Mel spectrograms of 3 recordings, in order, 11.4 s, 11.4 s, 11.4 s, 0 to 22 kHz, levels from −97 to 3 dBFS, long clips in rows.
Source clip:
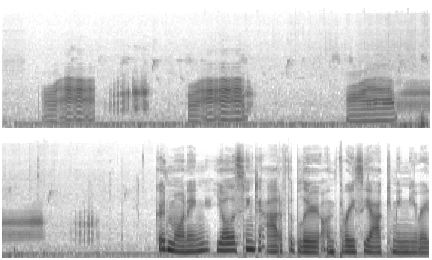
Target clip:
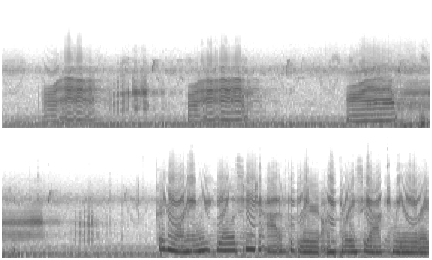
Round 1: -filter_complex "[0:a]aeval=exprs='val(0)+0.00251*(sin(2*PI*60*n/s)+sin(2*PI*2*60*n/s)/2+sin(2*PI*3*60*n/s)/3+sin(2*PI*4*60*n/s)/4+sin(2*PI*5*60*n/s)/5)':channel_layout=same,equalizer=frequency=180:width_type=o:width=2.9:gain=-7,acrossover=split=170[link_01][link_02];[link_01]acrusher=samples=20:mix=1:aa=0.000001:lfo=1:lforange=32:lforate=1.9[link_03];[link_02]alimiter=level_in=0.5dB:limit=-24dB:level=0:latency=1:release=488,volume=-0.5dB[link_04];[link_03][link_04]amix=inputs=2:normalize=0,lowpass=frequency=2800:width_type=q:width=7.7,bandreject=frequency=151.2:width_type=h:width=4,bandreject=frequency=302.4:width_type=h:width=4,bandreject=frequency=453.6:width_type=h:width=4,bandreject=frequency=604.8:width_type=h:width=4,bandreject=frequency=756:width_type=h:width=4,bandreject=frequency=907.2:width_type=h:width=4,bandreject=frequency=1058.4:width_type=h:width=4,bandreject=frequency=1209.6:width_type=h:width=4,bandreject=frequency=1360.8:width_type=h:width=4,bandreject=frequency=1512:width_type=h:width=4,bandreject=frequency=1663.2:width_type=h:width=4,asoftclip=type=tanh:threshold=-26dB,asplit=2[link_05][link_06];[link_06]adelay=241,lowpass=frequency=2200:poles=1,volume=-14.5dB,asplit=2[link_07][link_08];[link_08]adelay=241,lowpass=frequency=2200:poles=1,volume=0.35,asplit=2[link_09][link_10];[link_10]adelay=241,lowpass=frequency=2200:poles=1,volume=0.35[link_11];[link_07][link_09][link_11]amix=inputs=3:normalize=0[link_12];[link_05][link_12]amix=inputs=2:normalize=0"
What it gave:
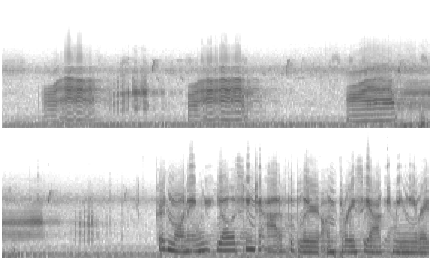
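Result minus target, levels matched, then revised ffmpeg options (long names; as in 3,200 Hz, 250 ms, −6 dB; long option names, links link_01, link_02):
250 Hz band −3.0 dB
-filter_complex "[0:a]aeval=exprs='val(0)+0.00251*(sin(2*PI*60*n/s)+sin(2*PI*2*60*n/s)/2+sin(2*PI*3*60*n/s)/3+sin(2*PI*4*60*n/s)/4+sin(2*PI*5*60*n/s)/5)':channel_layout=same,equalizer=frequency=180:width_type=o:width=2.9:gain=2,acrossover=split=170[link_01][link_02];[link_01]acrusher=samples=20:mix=1:aa=0.000001:lfo=1:lforange=32:lforate=1.9[link_03];[link_02]alimiter=level_in=0.5dB:limit=-24dB:level=0:latency=1:release=488,volume=-0.5dB[link_04];[link_03][link_04]amix=inputs=2:normalize=0,lowpass=frequency=2800:width_type=q:width=7.7,bandreject=frequency=151.2:width_type=h:width=4,bandreject=frequency=302.4:width_type=h:width=4,bandreject=frequency=453.6:width_type=h:width=4,bandreject=frequency=604.8:width_type=h:width=4,bandreject=frequency=756:width_type=h:width=4,bandreject=frequency=907.2:width_type=h:width=4,bandreject=frequency=1058.4:width_type=h:width=4,bandreject=frequency=1209.6:width_type=h:width=4,bandreject=frequency=1360.8:width_type=h:width=4,bandreject=frequency=1512:width_type=h:width=4,bandreject=frequency=1663.2:width_type=h:width=4,asoftclip=type=tanh:threshold=-26dB,asplit=2[link_05][link_06];[link_06]adelay=241,lowpass=frequency=2200:poles=1,volume=-14.5dB,asplit=2[link_07][link_08];[link_08]adelay=241,lowpass=frequency=2200:poles=1,volume=0.35,asplit=2[link_09][link_10];[link_10]adelay=241,lowpass=frequency=2200:poles=1,volume=0.35[link_11];[link_07][link_09][link_11]amix=inputs=3:normalize=0[link_12];[link_05][link_12]amix=inputs=2:normalize=0"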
